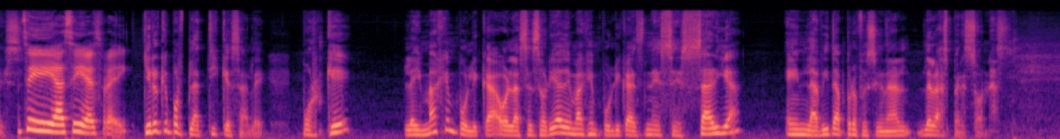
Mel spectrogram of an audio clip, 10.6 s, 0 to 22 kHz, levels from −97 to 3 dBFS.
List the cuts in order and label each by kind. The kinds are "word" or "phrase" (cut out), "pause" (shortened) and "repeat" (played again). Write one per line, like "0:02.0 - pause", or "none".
0:01.8 - phrase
